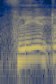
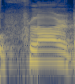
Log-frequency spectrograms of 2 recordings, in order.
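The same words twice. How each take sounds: First: फ्लर्ट misread as 'fleert', ee vowel; spelling-style 'flirt' with an ee; wrong reading of flirt. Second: फ्लर्ट with a short 'uh' vowel; i sounded as uh in फ्लर्ट; correct reading of flirt. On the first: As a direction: say फ्लर्ट with i sounded as ee. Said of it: "नहीं पढ़ना है इसको". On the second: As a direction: say फ्लर्ट as 'flurt'. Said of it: "आई का pronunciation अ". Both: Shown as a demonstration.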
